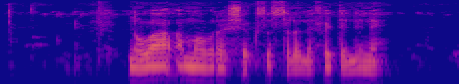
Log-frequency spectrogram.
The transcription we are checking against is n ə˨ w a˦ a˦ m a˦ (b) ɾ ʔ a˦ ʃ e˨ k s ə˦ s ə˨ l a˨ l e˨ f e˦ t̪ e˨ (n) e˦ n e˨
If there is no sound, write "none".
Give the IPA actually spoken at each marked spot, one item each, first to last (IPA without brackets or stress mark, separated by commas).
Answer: w, n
